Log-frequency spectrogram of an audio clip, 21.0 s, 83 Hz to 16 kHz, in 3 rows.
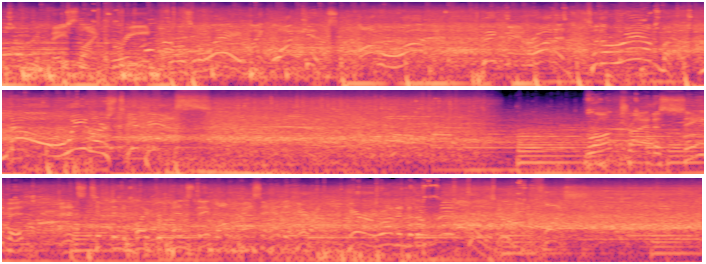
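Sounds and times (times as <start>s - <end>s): music with steady bass: 0.0s - 14.0s
arena crowd cheering: 0.0s - 21.0s.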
